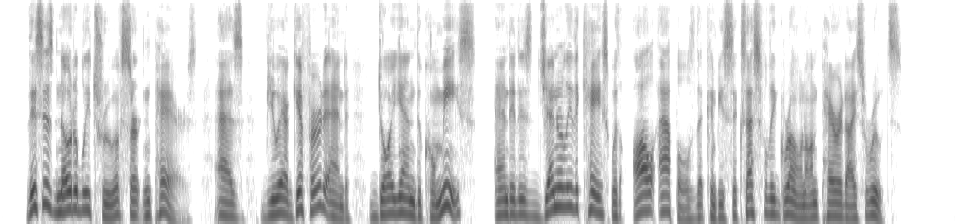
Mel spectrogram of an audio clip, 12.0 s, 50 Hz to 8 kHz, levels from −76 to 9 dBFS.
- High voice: No, medium, 140 Hz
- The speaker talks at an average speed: Yes, average, 155 wpm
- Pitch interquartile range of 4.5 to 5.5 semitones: Yes, average, 5.0 semitones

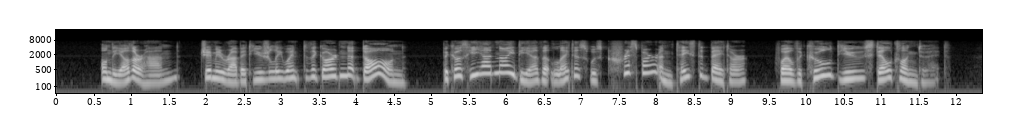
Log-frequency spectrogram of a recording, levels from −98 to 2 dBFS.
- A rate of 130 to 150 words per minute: No, average, 160 wpm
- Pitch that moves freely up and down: Yes, wide, 7.0 semitones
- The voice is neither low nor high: No, high, 205 Hz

